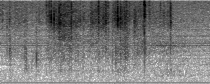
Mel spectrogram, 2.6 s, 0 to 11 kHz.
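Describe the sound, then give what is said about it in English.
Soft paper rustling and crinkling as Bible pages are turned to find 1 John, with several faint crackles in an irregular rhythm and no talk. “what is 1 John? Let me just turn there so I don't keep trying to paraphrase.”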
